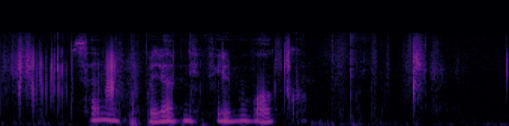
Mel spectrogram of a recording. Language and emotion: Russian, sad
